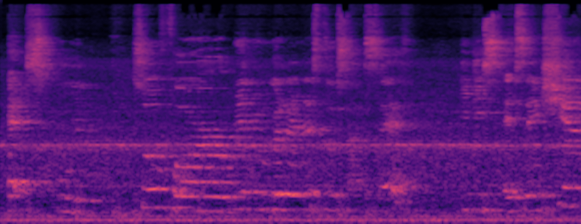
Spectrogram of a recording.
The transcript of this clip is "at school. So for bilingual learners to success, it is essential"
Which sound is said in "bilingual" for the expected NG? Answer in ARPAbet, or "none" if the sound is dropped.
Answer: none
